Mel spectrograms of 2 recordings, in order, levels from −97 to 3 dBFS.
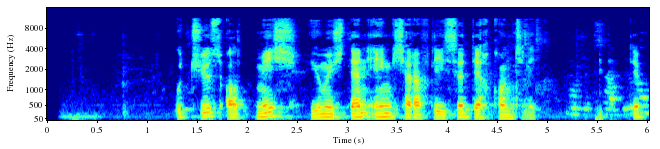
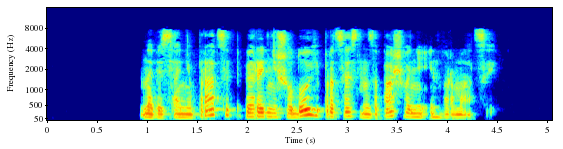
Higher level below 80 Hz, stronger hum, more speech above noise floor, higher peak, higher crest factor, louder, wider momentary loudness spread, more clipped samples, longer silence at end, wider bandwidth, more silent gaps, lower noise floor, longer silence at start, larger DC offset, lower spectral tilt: about the same, -56 dBFS vs -54 dBFS; neither; second, 38 dB vs over 68 dB; second, -10 dBFS vs -2 dBFS; about the same, 20 dB vs 20 dB; second, -29 LUFS vs -22 LUFS; first, 18 LU vs 9 LU; neither; second, 0 s vs 0.6 s; first, 11.5 kHz vs 8.2 kHz; neither; second, -66 dBFS vs under -90 dBFS; second, 0.3 s vs 0.95 s; neither; about the same, -5 dB/octave vs -4.5 dB/octave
